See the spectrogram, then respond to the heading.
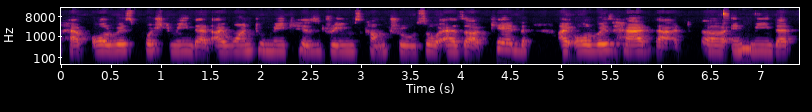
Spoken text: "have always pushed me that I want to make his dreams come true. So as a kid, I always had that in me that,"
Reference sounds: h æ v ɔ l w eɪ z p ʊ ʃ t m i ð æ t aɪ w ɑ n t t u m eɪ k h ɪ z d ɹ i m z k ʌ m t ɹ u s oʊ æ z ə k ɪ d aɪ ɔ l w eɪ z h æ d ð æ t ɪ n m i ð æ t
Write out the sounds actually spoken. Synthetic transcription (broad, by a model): h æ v ɔ l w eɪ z p ʊ ʃ t m i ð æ t aɪ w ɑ n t t u m eɪ k h ɪ z d ɹ i m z k ʌ m t ɹ u s oʊ æ z ə k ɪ d aɪ ɔ l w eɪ z h æ d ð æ t ɪ n m i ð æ t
